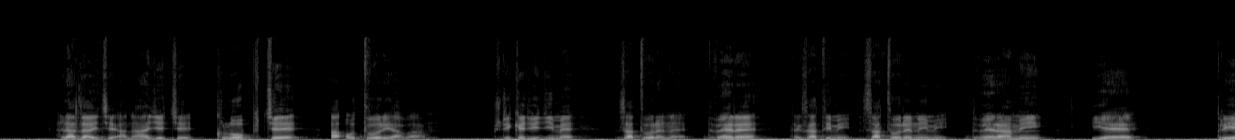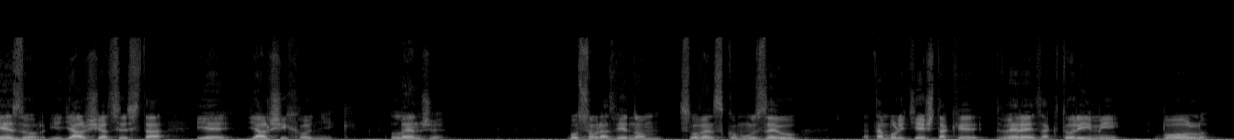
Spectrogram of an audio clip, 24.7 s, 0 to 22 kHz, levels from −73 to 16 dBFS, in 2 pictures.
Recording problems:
low rumble; faint; throughout; 25 dB below the speech

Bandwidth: 16 kHz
